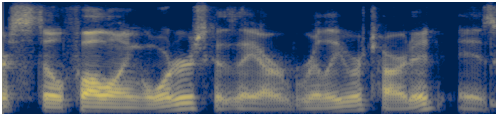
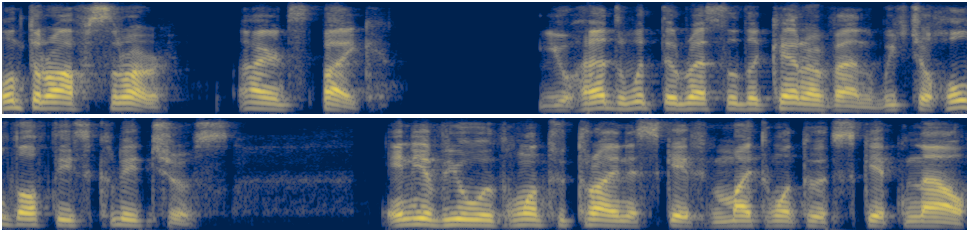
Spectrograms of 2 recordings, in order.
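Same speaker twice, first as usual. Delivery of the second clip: loud, high-pitched, shouted voice; 6 semitones higher, 6 dB louder than usual. Narrating a story, voicing a character on his turn: shouting orders. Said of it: "you hear him shout out orders".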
